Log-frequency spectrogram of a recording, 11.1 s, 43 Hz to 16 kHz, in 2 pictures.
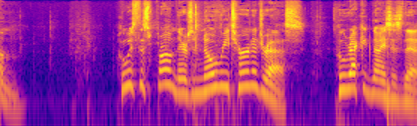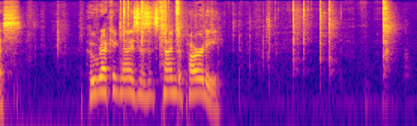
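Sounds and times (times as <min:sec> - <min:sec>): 
speech: 0:00.0 - 0:00.3, 0:01.6 - 0:05.9, 0:06.7 - 0:08.6
packaging crinkling: 0:05.8 - 0:11.0
tape tearing as a taped package is ripped open: 0:05.9 - 0:11.0.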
